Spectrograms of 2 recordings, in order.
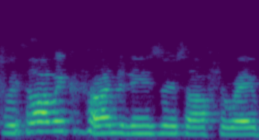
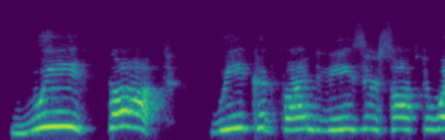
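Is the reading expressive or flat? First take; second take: flat; expressive. First: It is read in a flat, droning monotone. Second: It is read with lively, varied inflection. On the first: The speaker calls it wrong. "like the Peanuts, right? The teacher from the show, The Peanuts, like rah, rah, rah, rah" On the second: The speaker calls it right. "I'm going to read it with the inflection that I feel like it was meant to be read with"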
